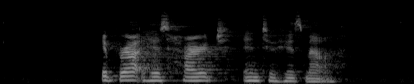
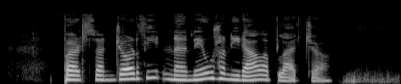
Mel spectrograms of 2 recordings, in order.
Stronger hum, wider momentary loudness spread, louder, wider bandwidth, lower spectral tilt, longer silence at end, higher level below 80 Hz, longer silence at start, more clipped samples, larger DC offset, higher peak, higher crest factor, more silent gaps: neither; second, 9 LU vs 15 LU; second, -34 LUFS vs -22 LUFS; about the same, 12.5 kHz vs 11.5 kHz; second, -4 dB/octave vs -6 dB/octave; first, 0.7 s vs 0.2 s; second, -74 dBFS vs -60 dBFS; first, 1 s vs 0.65 s; neither; neither; second, -16 dBFS vs -4 dBFS; about the same, 22 dB vs 20 dB; neither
